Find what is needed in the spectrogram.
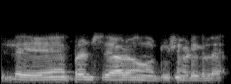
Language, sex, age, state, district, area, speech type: Tamil, male, 30-45, Tamil Nadu, Cuddalore, rural, conversation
